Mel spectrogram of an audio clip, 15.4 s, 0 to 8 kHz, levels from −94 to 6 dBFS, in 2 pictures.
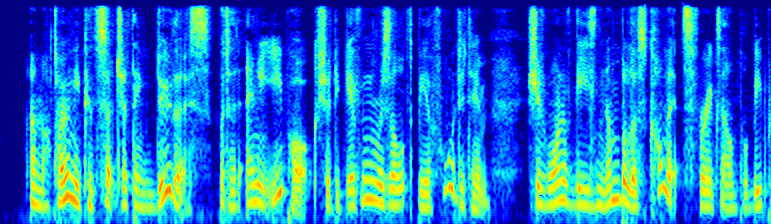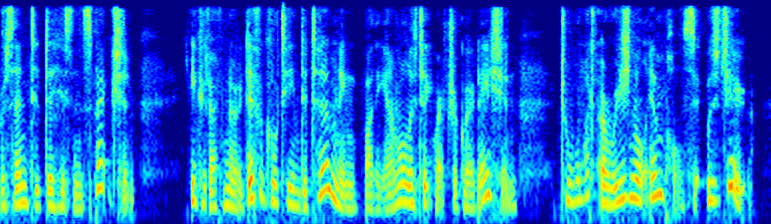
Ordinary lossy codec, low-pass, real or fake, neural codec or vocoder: AAC, 48 kbps; 7.2 kHz; fake; codec, 16 kHz in and 24 kHz out, 2.2 kbps, FireRedTTS-2 codec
